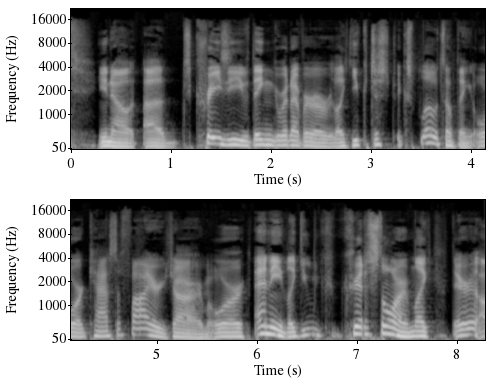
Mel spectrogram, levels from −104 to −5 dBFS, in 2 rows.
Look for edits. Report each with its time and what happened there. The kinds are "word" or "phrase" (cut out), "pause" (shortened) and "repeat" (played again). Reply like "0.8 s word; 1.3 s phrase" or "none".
5.9 s pause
